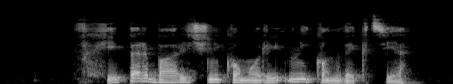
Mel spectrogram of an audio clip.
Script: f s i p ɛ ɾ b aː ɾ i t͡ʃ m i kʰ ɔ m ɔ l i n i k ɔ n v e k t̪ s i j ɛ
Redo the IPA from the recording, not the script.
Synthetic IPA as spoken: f x i p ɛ ɾ b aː ɾ i t͡ʃ n i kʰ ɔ m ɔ ɾ i n i k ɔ n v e k t̪ s i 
